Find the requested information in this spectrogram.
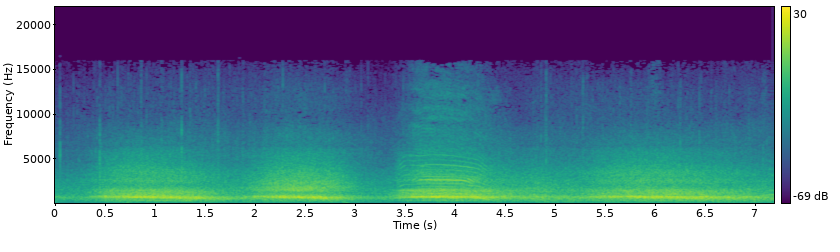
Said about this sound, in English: It was in Ohio that I joined a crowd of about 106,000 Ohio State fans inside the shoe. That's what they call the Ohio State University's football stadium. The Buckeye fans were greeting Notre Dame's Fighting Irish for the season opener.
